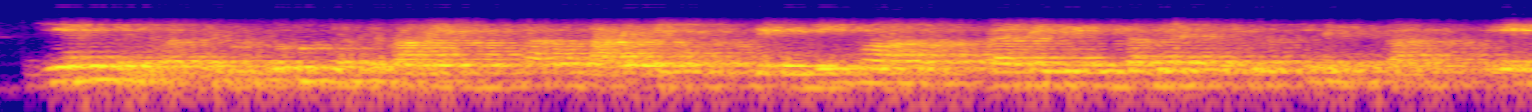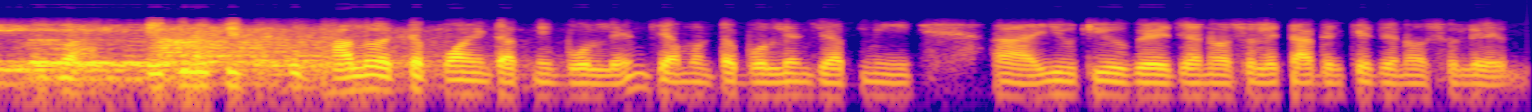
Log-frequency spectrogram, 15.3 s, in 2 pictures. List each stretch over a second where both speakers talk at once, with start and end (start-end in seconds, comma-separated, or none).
8.0-9.6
